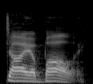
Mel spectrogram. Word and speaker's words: Diabolik: Yeah, because I always go, for some reason, I always want to pronounce it Diabolik double feature, but it's Diabolik, right? – That's how we pronounce that spelling, yes.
